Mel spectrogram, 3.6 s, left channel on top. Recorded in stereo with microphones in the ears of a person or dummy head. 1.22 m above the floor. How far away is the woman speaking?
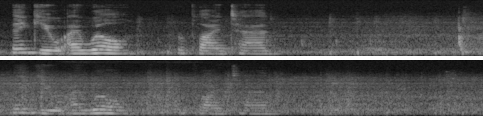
About 0.8 m.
